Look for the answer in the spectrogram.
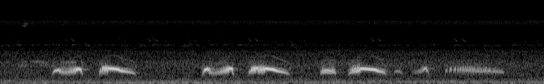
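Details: Cooing spotted dove, Ninh Thuận, Vietnam, in the three-coo style: irregular clusters of short and long arched coos, some doubled, ending in a softer flat drawn-out note.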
